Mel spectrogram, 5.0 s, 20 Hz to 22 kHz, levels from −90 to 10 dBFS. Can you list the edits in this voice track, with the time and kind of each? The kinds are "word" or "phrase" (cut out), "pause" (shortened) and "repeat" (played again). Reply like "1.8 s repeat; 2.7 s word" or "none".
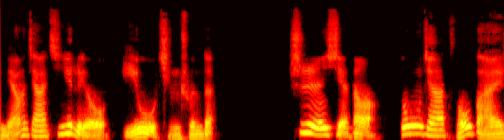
none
